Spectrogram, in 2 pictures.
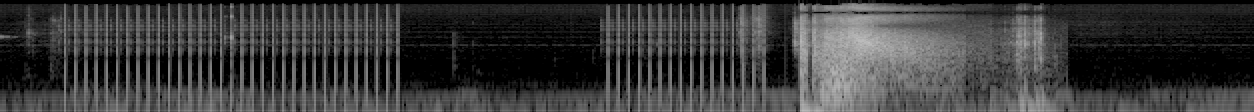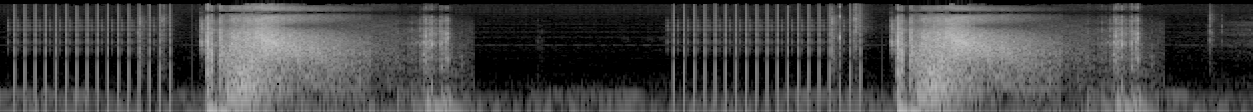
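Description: Gunshots fired at a tin can target in a video game. Three loud, sharp blasts with short decaying tails are each followed by a lighter crack, and between them come stretches of buzzy synthetic tones.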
